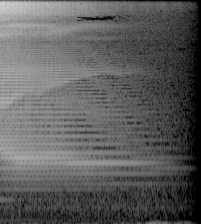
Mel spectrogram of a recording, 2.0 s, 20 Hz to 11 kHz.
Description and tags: jewharp recorded using MC-907 microphone
oneshot, jewharp, ethnic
